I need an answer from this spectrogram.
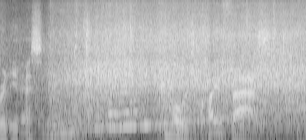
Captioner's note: machine whirring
